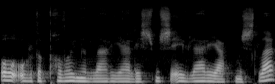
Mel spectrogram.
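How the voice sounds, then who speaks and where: On a very clean recording with a silent background, a woman talks at a moderate pace in a very deep, low pitch with a dark, mellow tone. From Istanbul, Turkey. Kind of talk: oral history interview answer.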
